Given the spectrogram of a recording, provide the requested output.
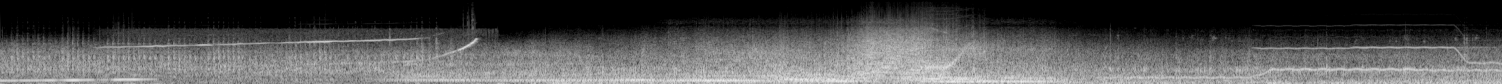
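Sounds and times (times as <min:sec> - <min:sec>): long rising whistle: 0:00.0 - 0:05.0, 0:12.5 - 0:15.0
low held tones: 0:00.0 - 0:05.2, 0:11.8 - 0:15.0
fast falling run of pitches: 0:00.0 - 0:15.0
roller coaster ride noise: 0:00.0 - 0:15.0
slide whistle sweep: 0:00.4 - 0:05.0, 0:12.5 - 0:15.0.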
